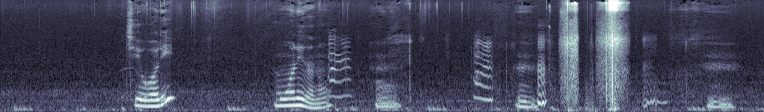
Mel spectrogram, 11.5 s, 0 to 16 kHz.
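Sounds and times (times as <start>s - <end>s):
speech: 1.9s - 2.7s, 4.1s - 6.1s, 7.7s - 8.6s
soft short chirping vocal sounds: 4.6s - 6.3s, 7.0s - 11.0s
cat sneezing: 4.9s - 5.3s, 8.0s - 10.0s.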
